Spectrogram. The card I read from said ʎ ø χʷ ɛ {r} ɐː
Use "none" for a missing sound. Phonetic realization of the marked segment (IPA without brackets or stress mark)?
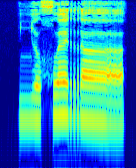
r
